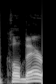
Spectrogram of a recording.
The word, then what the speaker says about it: Colbert: That will include not only snippets of the original Comedy Central shows like The Daily Show and The Colbert Report, good job with the pronunciation. – Well, those are actually limited what they can rebroadcast. – It's French.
